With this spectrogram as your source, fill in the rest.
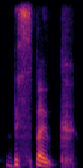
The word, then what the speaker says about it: bespoke: industry as bespo bespo it's spelt bespoke okay but it's called bespo and it's the idea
